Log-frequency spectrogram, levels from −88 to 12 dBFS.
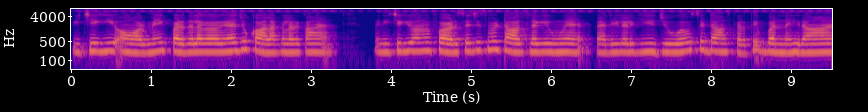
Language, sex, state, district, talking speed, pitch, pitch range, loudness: Hindi, female, Chhattisgarh, Bastar, 235 wpm, 215 Hz, 210-225 Hz, -27 LUFS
